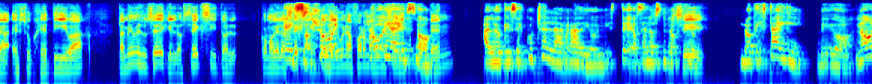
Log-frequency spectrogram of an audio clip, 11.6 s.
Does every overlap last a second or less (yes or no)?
no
